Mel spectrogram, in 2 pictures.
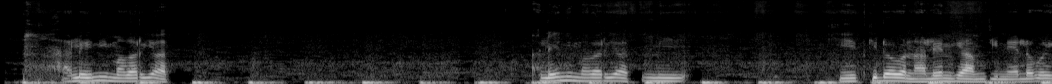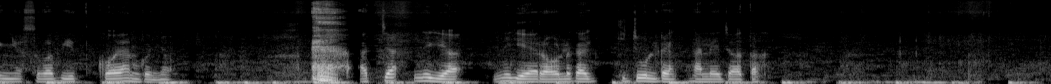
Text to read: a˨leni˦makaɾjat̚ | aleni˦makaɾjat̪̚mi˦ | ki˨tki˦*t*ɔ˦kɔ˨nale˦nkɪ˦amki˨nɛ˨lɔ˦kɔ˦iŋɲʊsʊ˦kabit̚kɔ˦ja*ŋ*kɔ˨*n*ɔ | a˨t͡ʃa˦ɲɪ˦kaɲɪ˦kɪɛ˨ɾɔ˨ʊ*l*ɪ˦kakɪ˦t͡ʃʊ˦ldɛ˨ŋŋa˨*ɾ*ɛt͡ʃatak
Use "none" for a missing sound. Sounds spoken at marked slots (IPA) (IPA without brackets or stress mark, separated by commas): d, n, ɲ, l, l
